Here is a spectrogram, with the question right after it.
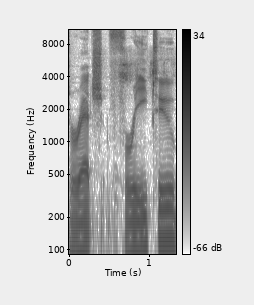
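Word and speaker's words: Wretch 32: Yeah, this dude Wretch thirty, or it's called his his his name is Wretch three two, but it's pronounced Wretch free two, but it's like the number three two.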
